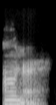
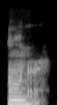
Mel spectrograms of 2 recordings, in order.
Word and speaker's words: honor: a consonant but here the consonant is unpronounced so it's honor honor so we say an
